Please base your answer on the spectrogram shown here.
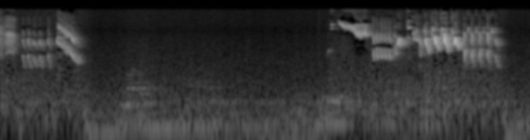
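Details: European goldfinch in Voronezh, Russia, singing two high, rapid twittering phrases of sliding and jingling notes separated by a few seconds of quiet background hum.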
